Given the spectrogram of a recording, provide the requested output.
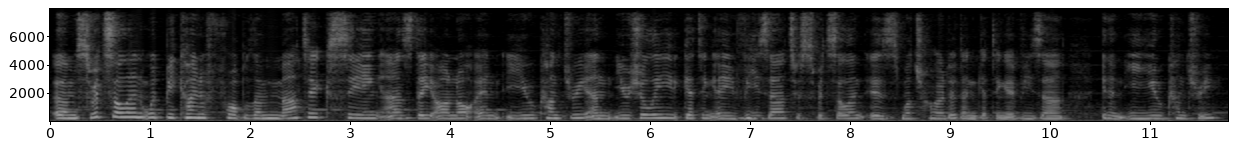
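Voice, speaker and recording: A woman's voice: on the high side, fairly even intonation, normal speed, hardly any pauses. Chatty young woman. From Luxembourg. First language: Luxembourgish. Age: young adult. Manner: chatty, opinionated, rambling. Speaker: livestreamer. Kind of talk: casual livestream chat.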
